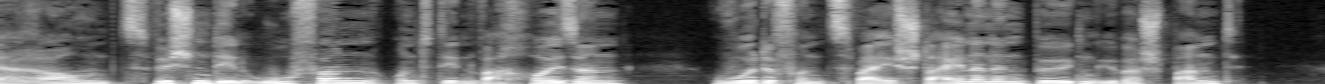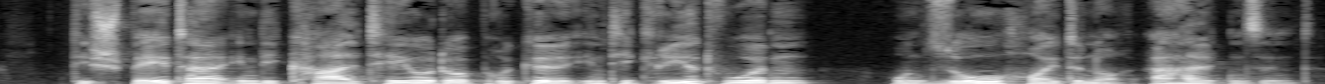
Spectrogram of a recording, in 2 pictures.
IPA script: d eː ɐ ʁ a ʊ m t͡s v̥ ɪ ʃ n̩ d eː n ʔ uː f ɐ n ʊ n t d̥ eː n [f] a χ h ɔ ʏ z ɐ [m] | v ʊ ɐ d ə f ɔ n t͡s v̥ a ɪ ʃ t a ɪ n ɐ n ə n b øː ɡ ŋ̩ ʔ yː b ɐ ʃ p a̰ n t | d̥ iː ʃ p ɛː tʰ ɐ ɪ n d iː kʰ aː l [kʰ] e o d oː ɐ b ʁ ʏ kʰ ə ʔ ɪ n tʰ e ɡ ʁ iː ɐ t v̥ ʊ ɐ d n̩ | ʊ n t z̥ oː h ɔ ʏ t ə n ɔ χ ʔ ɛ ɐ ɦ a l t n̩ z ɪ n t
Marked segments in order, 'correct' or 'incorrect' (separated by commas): incorrect, incorrect, incorrect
